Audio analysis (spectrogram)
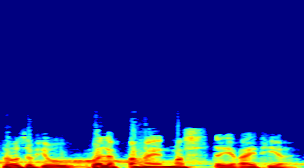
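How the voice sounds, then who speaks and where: An actor playing a steady, genial mountain guide with a German accent and a formal, reassuring way of talking in a radio drama. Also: male voice, medium pitch, moderate pace, lightly acted. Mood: firm. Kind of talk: 1950s radio adventure acting. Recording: dull old radio recording, faint noise.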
